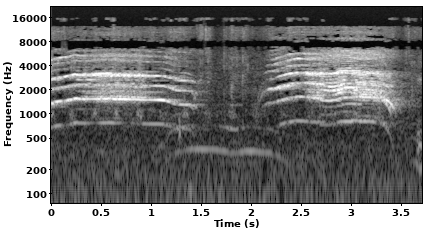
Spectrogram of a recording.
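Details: Evening yowling from a distressed stray cat at a roadside, another black cat close by: two long harmonic wails, the first steady then dropping into a lower moan, the second rising and bending downward, with low rumbling noise beneath.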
